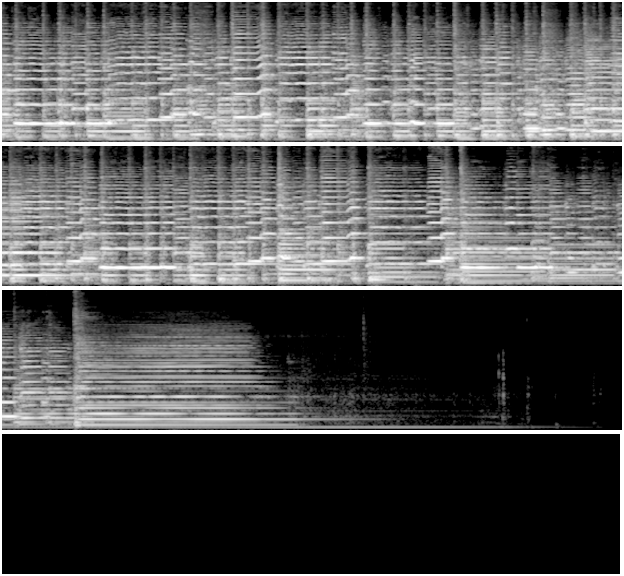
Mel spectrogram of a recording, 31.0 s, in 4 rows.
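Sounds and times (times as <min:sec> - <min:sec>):
jig tune: 0:00.0 - 0:19.4.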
